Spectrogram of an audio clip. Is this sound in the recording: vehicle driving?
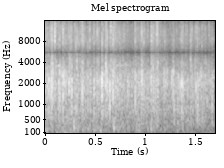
no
